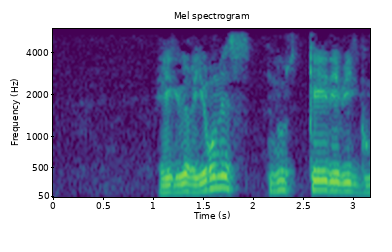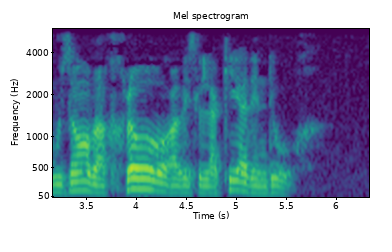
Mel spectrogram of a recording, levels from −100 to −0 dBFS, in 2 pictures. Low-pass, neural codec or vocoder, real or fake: 5.4 kHz; none; real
